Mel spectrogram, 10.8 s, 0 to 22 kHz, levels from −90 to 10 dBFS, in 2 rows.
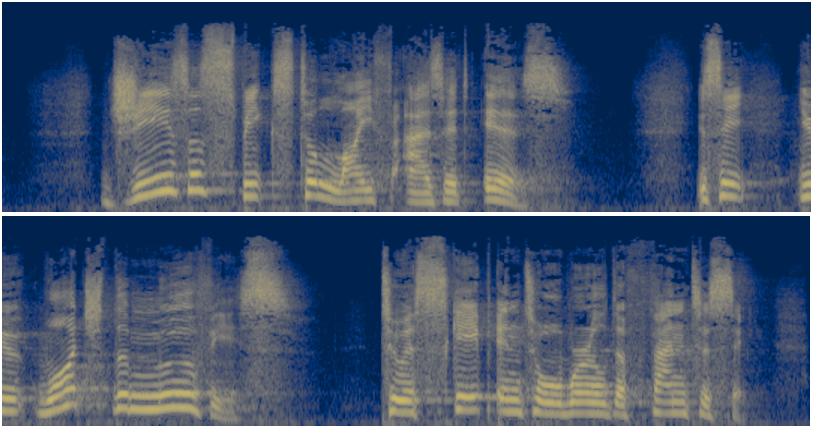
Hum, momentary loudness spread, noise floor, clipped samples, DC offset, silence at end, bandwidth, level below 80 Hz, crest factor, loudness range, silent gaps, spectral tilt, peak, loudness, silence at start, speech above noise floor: none; 6 LU; -64 dBFS; under 0.1%; under 0.1%; 0.45 s; 15.5 kHz; -54 dBFS; 18 dB; 3 LU; none; -2.5 dB/octave; -2 dBFS; -18 LUFS; 0.65 s; 45 dB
